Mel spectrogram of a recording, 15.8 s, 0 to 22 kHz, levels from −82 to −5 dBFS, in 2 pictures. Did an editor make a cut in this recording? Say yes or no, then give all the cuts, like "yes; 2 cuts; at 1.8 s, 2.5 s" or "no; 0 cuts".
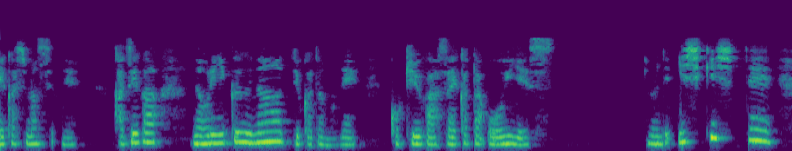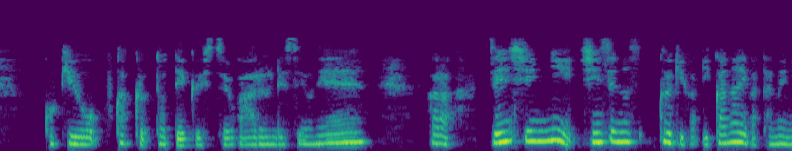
yes; 2 cuts; at 1.1 s, 12.1 s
